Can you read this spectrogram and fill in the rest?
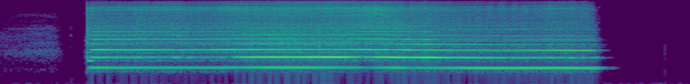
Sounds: music
woodwind instrument
musical instrument

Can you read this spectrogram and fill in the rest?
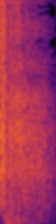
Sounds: explosion

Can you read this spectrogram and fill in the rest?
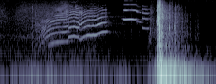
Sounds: slam
door
domestic sounds
squeak

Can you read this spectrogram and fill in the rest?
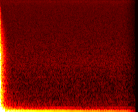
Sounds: musical instrument
music
percussion
bass drum
drum

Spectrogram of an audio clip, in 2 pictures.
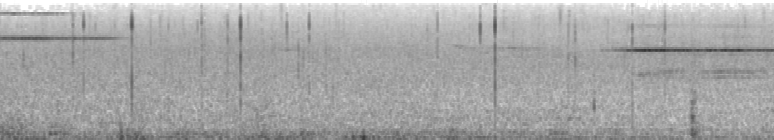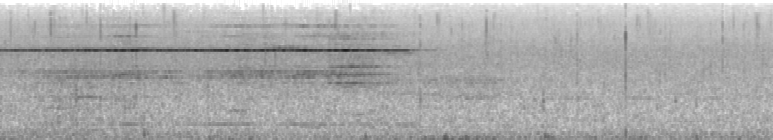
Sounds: vehicle
rail transport
rain
water
train

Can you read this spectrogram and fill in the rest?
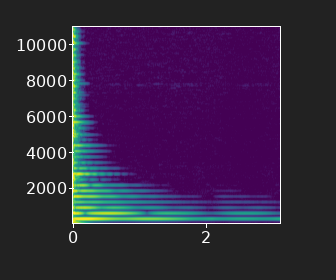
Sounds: plucked string instrument
musical instrument
acoustic guitar
guitar
music

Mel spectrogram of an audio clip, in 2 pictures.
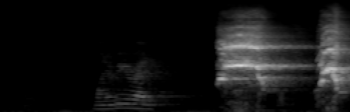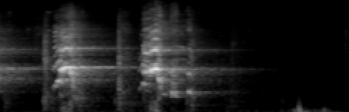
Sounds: human voice
screaming

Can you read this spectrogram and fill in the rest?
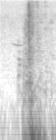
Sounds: motor vehicle (road)
car
vehicle

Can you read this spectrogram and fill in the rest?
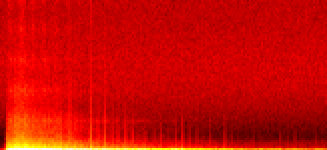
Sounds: explosion
boom

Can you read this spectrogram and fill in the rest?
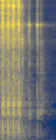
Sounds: tools

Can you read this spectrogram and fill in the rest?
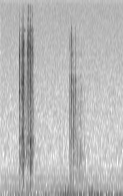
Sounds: domestic sounds
cutlery

